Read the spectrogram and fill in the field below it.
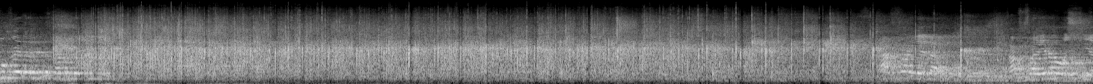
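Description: A church congregation applauds Jean-Pierre during a closing Mass, steady dense clapping filling the space for several seconds, with voices audible at the start and end.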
